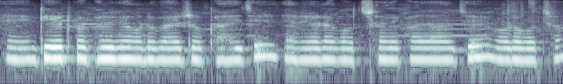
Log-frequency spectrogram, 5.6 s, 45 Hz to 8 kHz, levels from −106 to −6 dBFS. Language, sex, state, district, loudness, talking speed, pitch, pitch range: Odia, male, Odisha, Nuapada, -17 LUFS, 105 wpm, 210 Hz, 205-220 Hz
